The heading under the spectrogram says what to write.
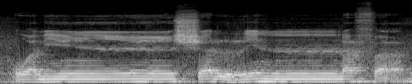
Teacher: nah ini tahan ya, rinnya tahan karena ada bacaan gunah lagi. Nah, ini hati-hati jangan dibaca dengan sa ya.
